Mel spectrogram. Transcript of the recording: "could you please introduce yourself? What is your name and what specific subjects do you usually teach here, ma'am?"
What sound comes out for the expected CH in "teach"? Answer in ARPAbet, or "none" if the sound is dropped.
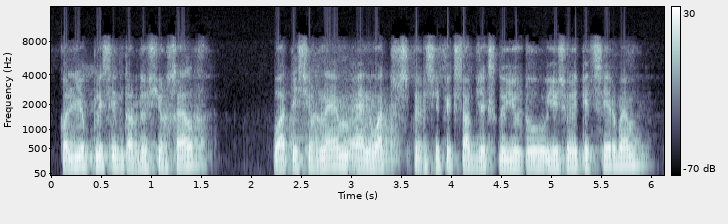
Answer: S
